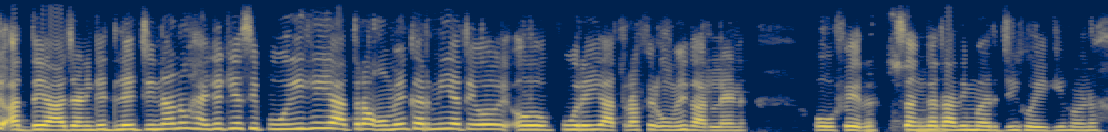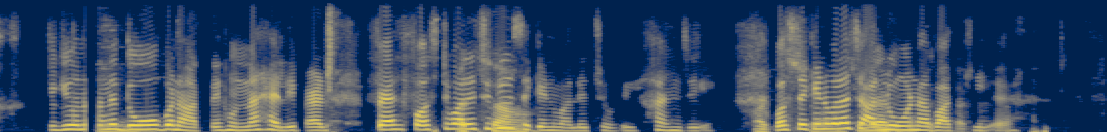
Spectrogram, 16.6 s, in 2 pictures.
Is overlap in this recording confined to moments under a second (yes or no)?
no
